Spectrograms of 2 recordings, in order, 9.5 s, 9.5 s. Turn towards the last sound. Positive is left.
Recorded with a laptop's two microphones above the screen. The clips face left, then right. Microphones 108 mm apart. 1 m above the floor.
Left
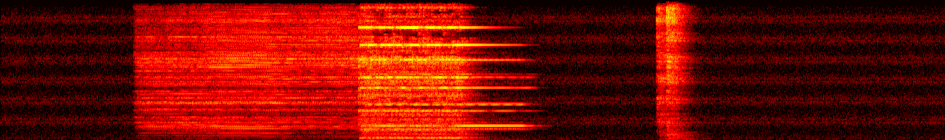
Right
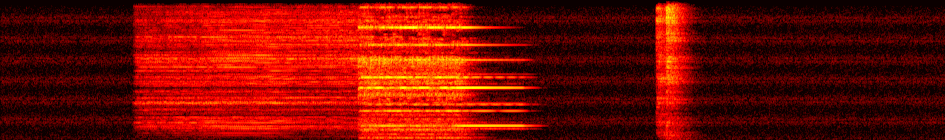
turn(degrees=-80)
